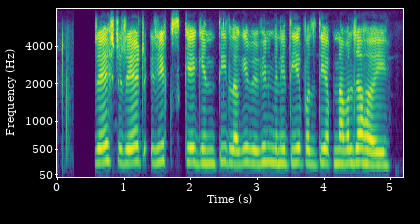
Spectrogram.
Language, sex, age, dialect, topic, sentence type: Magahi, female, 25-30, Central/Standard, agriculture, statement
